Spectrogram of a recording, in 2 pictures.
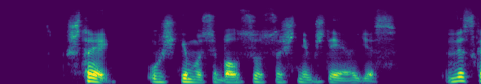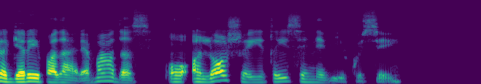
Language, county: Lithuanian, Kaunas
